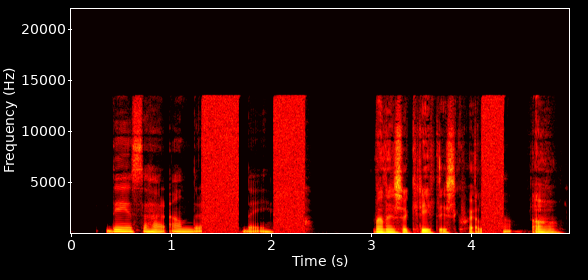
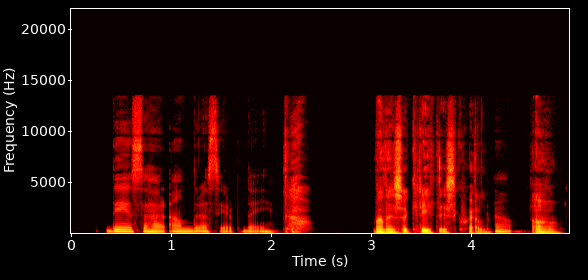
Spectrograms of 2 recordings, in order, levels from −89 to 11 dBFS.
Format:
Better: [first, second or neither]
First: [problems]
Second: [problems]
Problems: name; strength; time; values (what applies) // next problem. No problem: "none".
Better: second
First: audio cutting out; filled with static; at 1.5 s, at 2 s and at 4 s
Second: none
